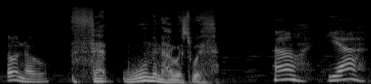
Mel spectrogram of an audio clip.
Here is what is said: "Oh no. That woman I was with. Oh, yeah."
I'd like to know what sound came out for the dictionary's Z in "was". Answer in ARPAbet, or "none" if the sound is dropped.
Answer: Z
